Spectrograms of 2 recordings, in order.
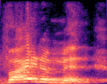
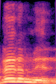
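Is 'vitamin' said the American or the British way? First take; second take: American; British. First: It is said the American way. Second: It is said the British way. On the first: "We say vitamin" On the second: "but I got vitamin now"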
